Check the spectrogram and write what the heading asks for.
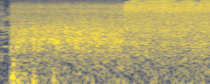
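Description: Steady rushing and splashing of floodwater as a car drives through a flooded street, pushing a wake; the sound grows hissier a little past halfway.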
